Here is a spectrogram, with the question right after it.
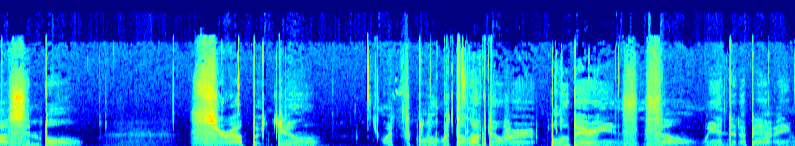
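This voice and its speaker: Whispering ASMR host, musing softly. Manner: soft, unhurried, musing aloud while crafting. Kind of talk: whispered ASMR craft narration.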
